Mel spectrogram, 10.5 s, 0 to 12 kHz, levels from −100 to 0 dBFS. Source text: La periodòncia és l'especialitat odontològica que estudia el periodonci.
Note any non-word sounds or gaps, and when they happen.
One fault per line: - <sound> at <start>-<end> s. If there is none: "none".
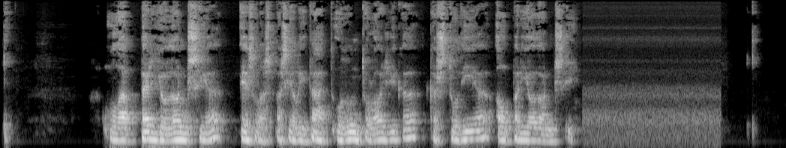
none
